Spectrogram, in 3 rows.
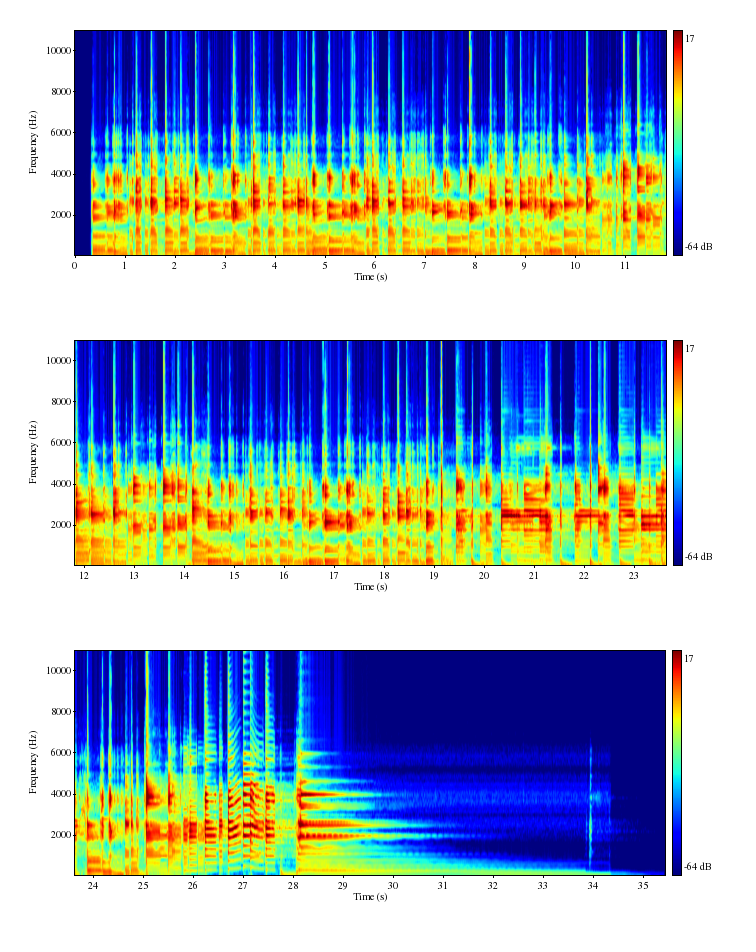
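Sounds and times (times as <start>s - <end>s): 
clean electric guitar on bridge pickup: 0.3s - 34.5s.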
